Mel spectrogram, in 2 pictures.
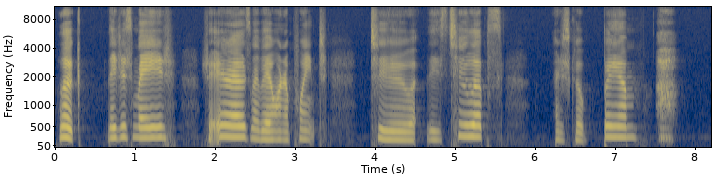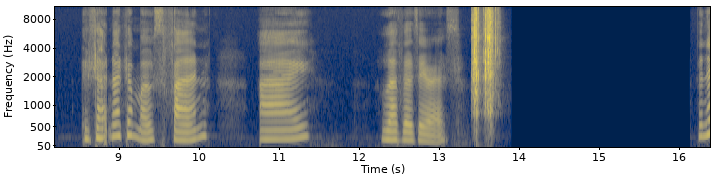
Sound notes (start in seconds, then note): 7.7 gasping; 13.4 camera shuttering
